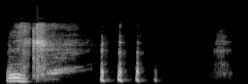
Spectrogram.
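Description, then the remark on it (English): A machine produces a loud, drawn-out sneeze lasting almost a second, followed by four short, sharp bursts in quick succession and then a faint breathy puff after a brief pause. “We made it this one smart enough to cough and sneeze at another person.”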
